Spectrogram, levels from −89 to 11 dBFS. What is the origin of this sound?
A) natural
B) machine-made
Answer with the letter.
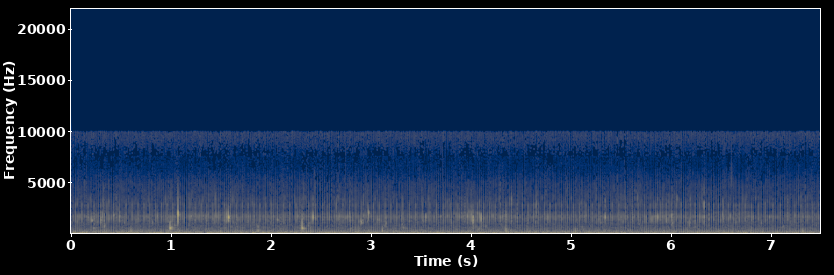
B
